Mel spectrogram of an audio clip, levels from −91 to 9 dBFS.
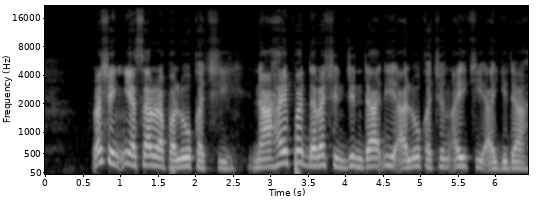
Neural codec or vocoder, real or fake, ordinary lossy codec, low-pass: none; real; none; 19.8 kHz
